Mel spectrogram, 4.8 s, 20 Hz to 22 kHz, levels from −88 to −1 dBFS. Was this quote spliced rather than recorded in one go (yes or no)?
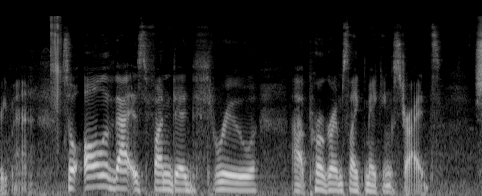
no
